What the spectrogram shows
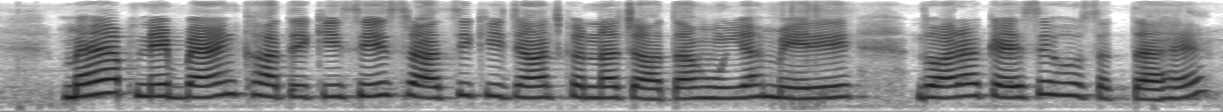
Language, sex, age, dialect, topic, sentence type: Hindi, female, 25-30, Awadhi Bundeli, banking, question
